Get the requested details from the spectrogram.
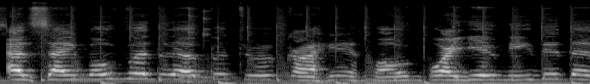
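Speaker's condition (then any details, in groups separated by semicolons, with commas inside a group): Cerebral palsy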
